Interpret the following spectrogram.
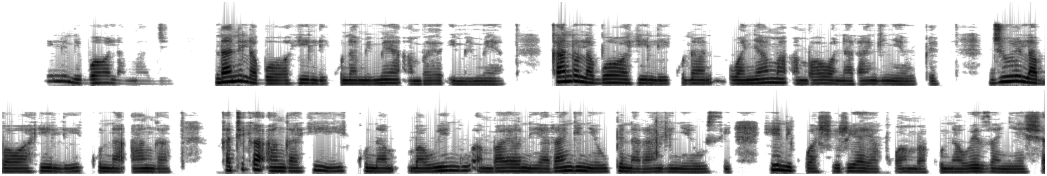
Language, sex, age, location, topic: Swahili, female, 25-35, Nairobi, government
